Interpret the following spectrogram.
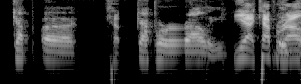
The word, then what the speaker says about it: Caporale: mom does, uh, Caporale. But don't Yeah, actually. yeah, yeah, yeah. Then there's the because I grew up in Quebec, so there's the francophone way, which is Caporal.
